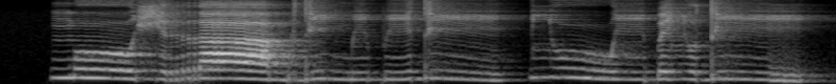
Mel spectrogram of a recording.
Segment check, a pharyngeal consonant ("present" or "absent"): absent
